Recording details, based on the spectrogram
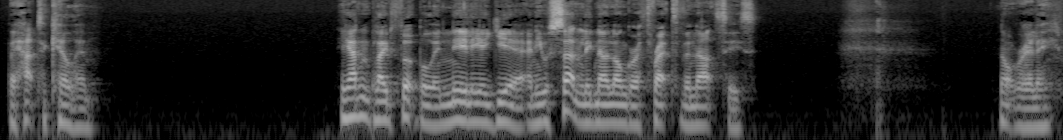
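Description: An actor playing a fervent, bitter football supporter recalling the Nazi era in an audio play monologue, with deliberate pauses. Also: male voice, fairly low pitch. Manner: impassioned storytelling with deliberate pauses. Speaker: narrator. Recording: music behind the voice.

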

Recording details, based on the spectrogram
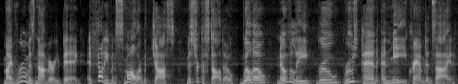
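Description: Lively woman reading a storybook aloud. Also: mid-range voice, a little slow, few pauses. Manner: expressive, lively character voices. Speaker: children's librarian reading aloud. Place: library, indoors.

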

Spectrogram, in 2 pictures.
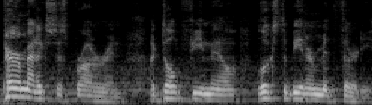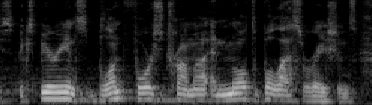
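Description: A man's voice: mid-range voice, animated, brisk, hardly any pauses, darkish tone, soft background music, close to an everyday voice. An actor playing an urgent emergency medical staffer, a man in an audio drama. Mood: urgent, clinical.

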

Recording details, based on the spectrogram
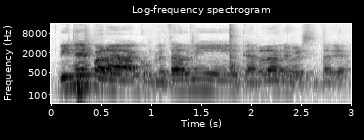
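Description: A man's voice: fairly high pitch, moderate pace, fairly bright tone. A young man from Mexico giving brief, matter-of-fact interview answers in a small indoor room. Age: young adult. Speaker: student interviewee. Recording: distant echoey room, faint noise.

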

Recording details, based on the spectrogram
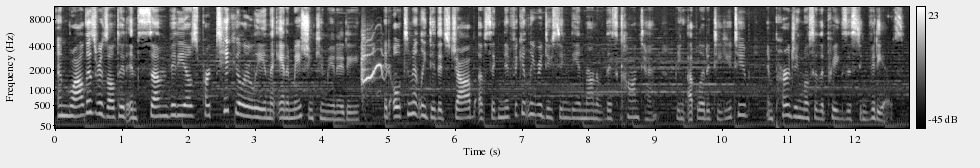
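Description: A woman's voice: mid-range voice, brisk. A woman reading scripted narration as the narrator of a video essay. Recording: background music under voice. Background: music.

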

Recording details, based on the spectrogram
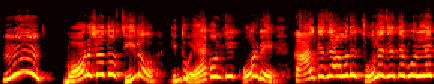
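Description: A woman's voice: very high-pitched, very animated, a little slow, exaggerated voice. A woman voicing a nagging, sarcastic village wife in a cartoon. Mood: annoyed, sarcastic. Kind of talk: cartoon voice acting.

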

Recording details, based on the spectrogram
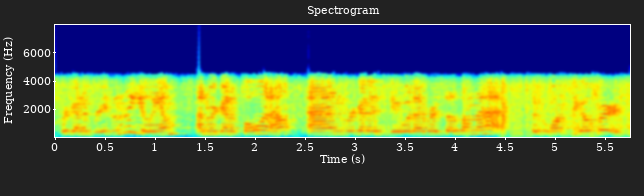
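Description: A woman's voice: a little high, little pitch movement, fast talker, phone-quality sound. A young woman hosting a casual vlog, chatting with friends in a bedroom on a camera mic. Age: young adult. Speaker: vlog host. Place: small bedroom, indoors. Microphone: camera mic at a short distance. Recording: thin, noisy, distant camera mic.

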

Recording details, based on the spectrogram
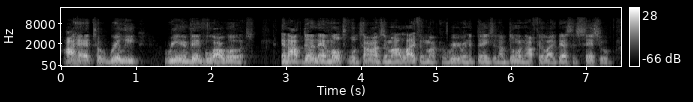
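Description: A man's voice: medium pitch, fairly even intonation, a little fast, gravelly, fairly bright tone, husky. A man from Sacramento talking bluntly and profanely as a guest on a casual video-call podcast. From Sacramento, California.

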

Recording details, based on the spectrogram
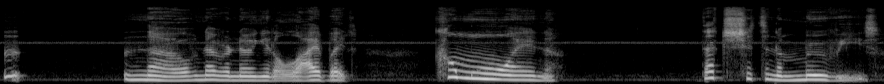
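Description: A woman playing a nervous, teasing, disbelieving girlfriend in an intimate ASMR roleplay, talking haltingly and often dropping toward a whisper. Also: mid-range voice, vocal fry, a little mellow. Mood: amused disbelief. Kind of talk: ASMR roleplay, one side of an intimate conversation.

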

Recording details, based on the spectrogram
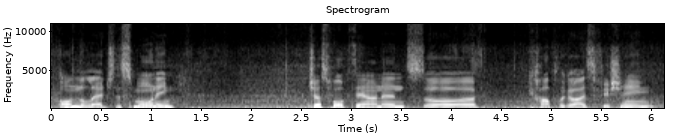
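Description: A man's voice: a little high, a little slow. A man, casually talking through his fishing gear and plans while standing on a rock ledge by the sea, recorded on a head-mounted camera. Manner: relaxed, explaining gear step by step. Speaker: fishing vlogger. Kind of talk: casual first-person fishing commentary. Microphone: head-mounted action camera. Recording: wind and surf noise on camera mic. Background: crashing waves and wind.

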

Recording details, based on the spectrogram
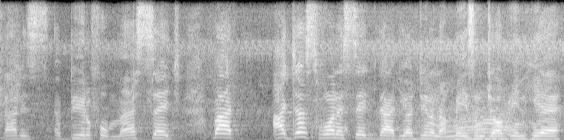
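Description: A young man from Ghana interviewing a farmer outdoors, curious and lively, laughing easily. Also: on the high side, moderate pace, a little hiss or hum. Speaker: interviewer, vlogger. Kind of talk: casual interview. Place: outdoors on a farm.

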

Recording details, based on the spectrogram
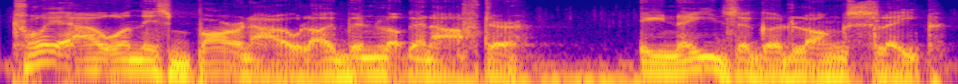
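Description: A huge gamekeeper giant with a rumbling, extremely low voice and a West Country accent. He is plain-spoken and kindly, with lively swings of pitch and noisy ambience behind him, like a video game. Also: normal speed, gravelly, heavily acted. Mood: friendly, warning. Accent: English West Country. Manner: plain-spoken, cautioning, folksy. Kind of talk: video game character dialogue.

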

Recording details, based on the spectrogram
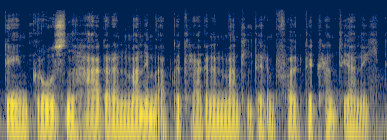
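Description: A man narrating a scripted radio spy drama in a composed, gravelly voice. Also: extremely low pitch, level tone, a little fast, a little mellow, a little hiss or hum. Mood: measured. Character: composed male narrator of a Cold War spy story.

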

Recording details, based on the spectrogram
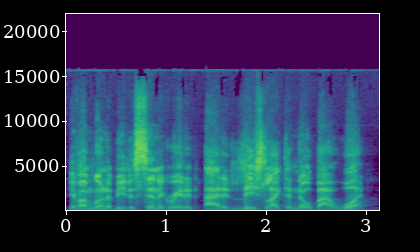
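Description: An actor playing a put-upon, grumbling cartoon ghost hunter. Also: male voice, on the low side, fairly quick, bright, forceful tone. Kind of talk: cartoon voice acting.

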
